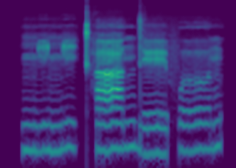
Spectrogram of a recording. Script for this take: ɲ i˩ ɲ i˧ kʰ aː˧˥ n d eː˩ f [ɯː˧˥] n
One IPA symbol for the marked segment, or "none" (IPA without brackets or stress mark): ɤː˧˥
